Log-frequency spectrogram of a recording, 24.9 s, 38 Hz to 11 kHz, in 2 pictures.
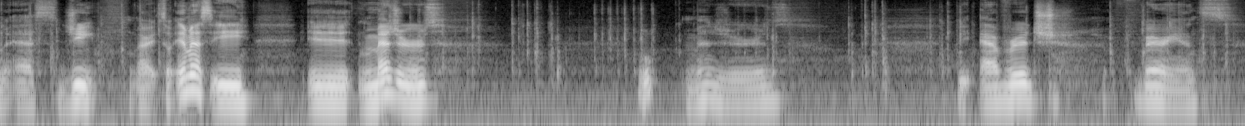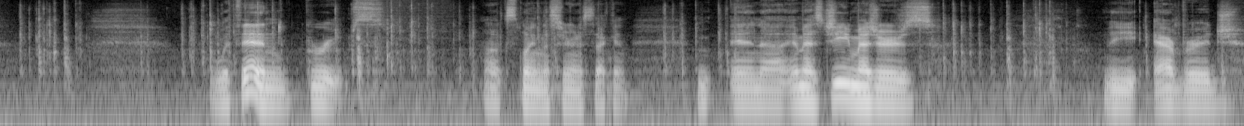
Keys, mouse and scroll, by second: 0.0-1.0 typing, 1.2 Up, 1.4 Up, 1.6 Right, 3.8-20.0 typing, 21.4-24.8 typing.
